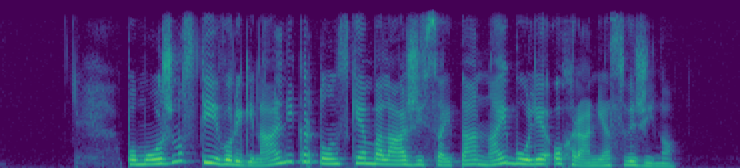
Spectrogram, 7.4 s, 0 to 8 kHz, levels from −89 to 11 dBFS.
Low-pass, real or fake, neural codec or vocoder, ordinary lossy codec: 7.2 kHz; real; none; none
